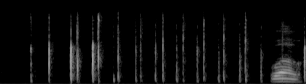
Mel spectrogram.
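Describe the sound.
Roughly a dozen sharp, crisp hand claps in a quick, slightly uneven rhythm, followed right after by a short voiced exclamation from someone.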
